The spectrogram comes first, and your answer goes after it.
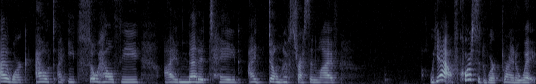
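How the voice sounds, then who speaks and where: A woman talks at a fairly slow pace with long, frequent pauses. Her pitch is high and her intonation fairly even. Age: 40s. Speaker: vlogger sharing fertility journey. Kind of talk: personal testimony to camera. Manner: conversational, halting with fillers.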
